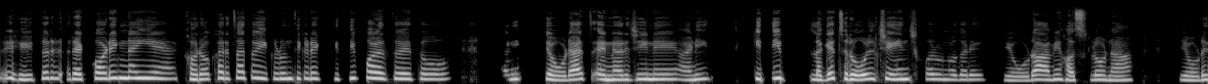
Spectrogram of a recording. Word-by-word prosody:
हे 250 Hz, -6 st, 0 dB
तर 285 Hz, +1 st, +1 dB
रे 285 Hz, -, -1 dB
रेकॉर्डिंग 270 Hz, +4 st, +3 dB
नाहीये, 290 Hz, -1 st, +5 dB, 0.2 s
खरोखरचा 250 Hz, +4 st, 0 dB
तो 300 Hz, -, -1 dB
इकडून 265 Hz, -1 st, +2 dB
तिकडे 270 Hz, -1 st, -1 dB
किती 250 Hz, +1 st, -5 dB
पळतोय 265 Hz, -3 st, +3 dB
तो 245 Hz, -, -1 dB, 0.8 s
आणि 235 Hz, +3 st, 0 dB, 0.3 s
तेवढ्याच 225 Hz, +2 st, +1 dB
एनर्जीने 225 Hz, +2 st, +3 dB, 0.2 s
आणि 220 Hz, +4 st, 0 dB, 0.5 s
किती 275 Hz, +3 st, +1 dB, 0.4 s
लगेच 255 Hz, +5 st, +1 dB
रोल 225 Hz, +3 st, +5 dB
चेंज 240 Hz, -1 st, +1 dB
करून 240 Hz, -2 st, -2 dB
वगैरे, 220 Hz, 0 st, -5 dB, 0.2 s
एवढं 185 Hz, +1 st, -4 dB
आम्ही 220 Hz, +1 st, +1 dB
हसलो 210 Hz, +2 st, -1 dB
ना, 195 Hz, 0 st, -2 dB, 0.5 s
एवढी 200 Hz, +1 st, -1 dB
240 Hz, 135 wpm, -20 LUFS, 220-270 Hz, 0.8 s, नाहीये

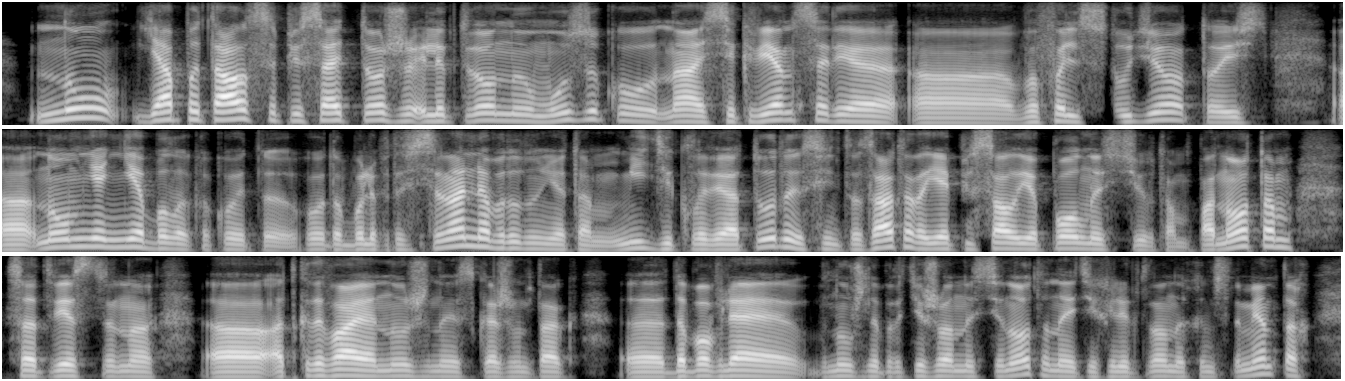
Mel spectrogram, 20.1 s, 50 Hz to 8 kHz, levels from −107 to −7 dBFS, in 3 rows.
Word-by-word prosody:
Ну, 215 Hz, +7 st, -1 dB
я 185 Hz, +2 st, +5 dB
пытался 190 Hz, -1 st, +6 dB
писать 175 Hz, +2 st, +1 dB
тоже 170 Hz, -3 st, -1 dB
электронную 155 Hz, +1 st, -1 dB
музыку 165 Hz, -1 st, -5 dB
на 145 Hz, 0 st, +4 dB
секвенсоре, 150 Hz, -1 st, +1 dB
а, 115 Hz, -2 st, -1 dB
в 130 Hz, -, -8 dB
FL 145 Hz, +2 st, -2 dB
Studio, 160 Hz, +8 st, -4 dB
то 130 Hz, -, -9 dB
есть, 125 Hz, -2 st, -4 dB, 0.3 s
э, 120 Hz, 0 st, +3 dB
но 170 Hz, +4 st, 0 dB
у -, -, 0 dB
меня 195 Hz, 0 st, +2 dB
не 180 Hz, 0 st, +2 dB
было 140 Hz, -5 st, -3 dB
какой-то, 115 Hz, -4 st, -8 dB
какого-то 125 Hz, +4 st, -6 dB
более 125 Hz, 0 st, -3 dB
профессионального 165 Hz, -, +2 dB
оборудования, 135 Hz, -5 st, -4 dB
там, 110 Hz, 0 st, -7 dB
миди 140 Hz, -2 st, -5 dB
клавиатуры, 135 Hz, +8 st, 0 dB
синтезатора. 140 Hz, +7 st, +1 dB
Я 135 Hz, 0 st, +3 dB
писал 140 Hz, +1 st, +1 dB
её 130 Hz, -, +2 dB
полностью 130 Hz, -6 st, -2 dB
там 95 Hz, 0 st, -13 dB
по 120 Hz, -, 0 dB
нотам, 190 Hz, +4 st, +1 dB, 0.2 s
соответственно, 125 Hz, -3 st, -1 dB, 0.2 s
э, -, -, -16 dB
открывая 135 Hz, +4 st, +5 dB
нужные, 125 Hz, -2 st, -6 dB
скажем 115 Hz, -1 st, -6 dB
так, 120 Hz, -2 st, -2 dB, 0.2 s
э, 115 Hz, 0 st, +1 dB
добавляя 130 Hz, -3 st, +4 dB
в 115 Hz, -, -19 dB
нужной 130 Hz, -2 st, -6 dB
протяжённости 125 Hz, +1 st, -5 dB
ноты 155 Hz, +1 st, -2 dB
на 125 Hz, -, -2 dB
этих 120 Hz, 0 st, -6 dB
электронных 120 Hz, 0 st, -6 dB
инструментах. 140 Hz, +10 st, -4 dB
135 Hz, 160 wpm, -24 LUFS, 120-165 Hz, 0.3 s, пытался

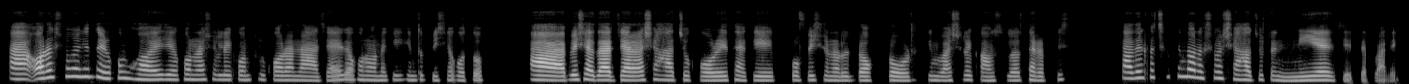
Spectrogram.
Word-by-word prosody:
আ -, -, +8 dB, 0.2 s
অনেক 315 Hz, +4 st, +5 dB
সময় 370 Hz, -1 st, 0 dB
কিন্তু 360 Hz, -1 st, -2 dB
এরকম 285 Hz, +2 st, -2 dB
হয় 220 Hz, -1 st, +3 dB
যে, -, -, 0 dB
যখন 230 Hz, +1 st, -3 dB
আসলে 225 Hz, -2 st, -5 dB
control 215 Hz, +1 st, -7 dB
করা 200 Hz, 0 st, +1 dB
না 190 Hz, -, +2 dB, 0.2 s
যায়, 95 Hz, +2 st, -1 dB
তখন 210 Hz, -, -4 dB
অনেকেই 200 Hz, +2 st, -8 dB
কিন্তু 200 Hz, +1 st, -7 dB
পেশাগত 190 Hz, 0 st, -8 dB, 0.6 s
আ -, -, +9 dB, 0.3 s
পেশাদার 220 Hz, -3 st, +6 dB
যারা 195 Hz, -1 st, +6 dB
সাহায্য 205 Hz, -3 st, -2 dB, 0.2 s
করে 190 Hz, 0 st, +1 dB
থাকে 195 Hz, -1 st, -3 dB, 0.3 s
professional 200 Hz, -1 st, -4 dB, 0.2 s
ডক্টর 185 Hz, 0 st, -1 dB, 0.2 s
কিংবা, 195 Hz, -2 st, -5 dB
আসলে 215 Hz, +2 st, -7 dB
counsellor 185 Hz, +1 st, -4 dB
therapist 205 Hz, +4 st, -5 dB, 0.5 s
তাদের 285 Hz, +2 st, +2 dB
কাছেও 330 Hz, +2 st, -8 dB
কিন্তু 365 Hz, -1 st, -2 dB
অনেক 300 Hz, -3 st, -2 dB
সময় 290 Hz, -2 st, -3 dB
সাহায্যটা 215 Hz, -1 st, -2 dB, 0.2 s
নিয়ে 195 Hz, +2 st, +4 dB, 0.2 s
যেতে -, -, -10 dB
পারে। -, -, -8 dB
205 Hz, 160 wpm, -24 LUFS, 195-230 Hz, 0.6 s, আ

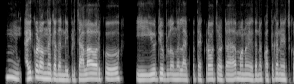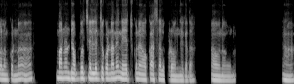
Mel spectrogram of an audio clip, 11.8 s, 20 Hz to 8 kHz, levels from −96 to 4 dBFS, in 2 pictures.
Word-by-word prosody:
హ్మ్. 180 Hz, -5 st, +2 dB, 0.2 s
అయి 160 Hz, -, +5 dB
కూడా 185 Hz, -2 st, +5 dB
ఉన్నాయి 150 Hz, -1 st, +3 dB
కదండీ. 130 Hz, -2 st, +2 dB
ఇప్పుడు 120 Hz, 0 st, -8 dB
చాలా 130 Hz, +2 st, +4 dB
వరకు 145 Hz, +1 st, +1 dB, 0.6 s
ఈ -, -, +1 dB, 0.2 s
యూట్యూబ్లున్న 140 Hz, -1 st, 0 dB
లేకపోతే 125 Hz, +1 st, -6 dB
ఎక్కడో 140 Hz, +4 st, -1 dB
చోట, 130 Hz, -1 st, -1 dB, 0.3 s
మనం 140 Hz, 0 st, +1 dB
ఏదైనా 135 Hz, +2 st, -2 dB
కొత్తగా 135 Hz, +4 st, -2 dB
నేర్చుకోవాలనుకున్నా, 130 Hz, 0 st, -2 dB, 0.8 s
మనం 165 Hz, 0 st, +3 dB
డబ్బులు 150 Hz, +2 st, +2 dB
చెల్లించకుండానే 155 Hz, +1 st, +2 dB
నేర్చుకునే 145 Hz, +1 st, 0 dB
అవకాశాలు 135 Hz, 0 st, -1 dB
కూడా 120 Hz, -1 st, -2 dB
ఉన్నాయి 115 Hz, -1 st, -3 dB
గదా! 110 Hz, +1 st, -7 dB, 0.4 s
అవునవును. 110 Hz, -2 st, -2 dB, 1.0 s
ఆ! 120 Hz, -, +1 dB
135 Hz, 140 wpm, -23 LUFS, 125-145 Hz, 1.0 s, అయి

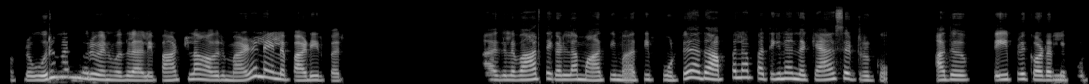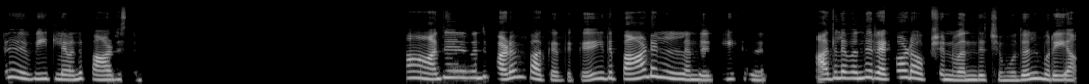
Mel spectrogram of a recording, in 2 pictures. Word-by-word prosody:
அப்புறம் 195 Hz, 0 st, -5 dB
ஒருவன் 335 Hz, +6 st, +1 dB
ஒருவன் 225 Hz, -5 st, +2 dB
முதலாளி 190 Hz, -1 st, 0 dB
பாட்டெல்லாம் 225 Hz, +4 st, -1 dB
அவர் 200 Hz, 0 st, -1 dB
மழலையில 290 Hz, -, +2 dB
பாடியிருப்பார். 190 Hz, -2 st, 0 dB, 1.5 s
அதில 210 Hz, 0 st, -1 dB
வார்த்தைகள்லாம் 225 Hz, -1 st, +1 dB
மாத்தி 200 Hz, +3 st, -1 dB
மாத்தி 225 Hz, +3 st, -3 dB
போட்டு 200 Hz, +5 st, -3 dB
அது 280 Hz, -2 st, +2 dB
அப்போலாம் 315 Hz, +7 st, -3 dB
பார்த்தீங்கன்னா 255 Hz, +1 st, 0 dB
அந்த 225 Hz, -2 st, +2 dB
கேசெட் 245 Hz, +1 st, 0 dB
இருக்கும் 195 Hz, -1 st, -7 dB, 0.5 s
அது 220 Hz, +1 st, 0 dB, 0.4 s
டேப் 225 Hz, +4 st, +1 dB
ரெக்கார்டர்ல 205 Hz, -3 st, 0 dB
போட்டு 200 Hz, +12 st, -9 dB, 0.3 s
வீட்டில 250 Hz, -3 st, 0 dB
வந்து 255 Hz, +5 st, 0 dB
பாட 215 Hz, 0 st, +3 dB, 0.2 s
சி 195 Hz, -, -23 dB, 2.7 s
ஆ -, -, +2 dB, 0.2 s
அது 275 Hz, +6 st, +1 dB, 0.2 s
வந்து 305 Hz, +2 st, -1 dB
படம் 300 Hz, +8 st, +5 dB
பார்க்கறதுக்கு 195 Hz, -6 st, -1 dB
இது 285 Hz, +1 st, -1 dB
பாடல் 320 Hz, +6 st, +4 dB, 0.2 s
அந்த 220 Hz, 0 st, 0 dB, 0.2 s
கேக்கற, 250 Hz, -1 st, -8 dB, 0.7 s
அதில 290 Hz, +4 st, +2 dB
வந்து 285 Hz, +3 st, +2 dB
ரெக்கார்ட் 315 Hz, +6 st, +3 dB
ஆப்ஷன் 230 Hz, -2 st, -2 dB
வந்துச்சு 210 Hz, -1 st, -1 dB
முதல் 220 Hz, +7 st, +2 dB
முறையா 210 Hz, -2 st, +2 dB
225 Hz, 120 wpm, -24 LUFS, 205-265 Hz, 2.7 s, படம்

